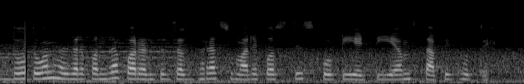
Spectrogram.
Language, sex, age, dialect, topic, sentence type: Marathi, female, 18-24, Varhadi, banking, statement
